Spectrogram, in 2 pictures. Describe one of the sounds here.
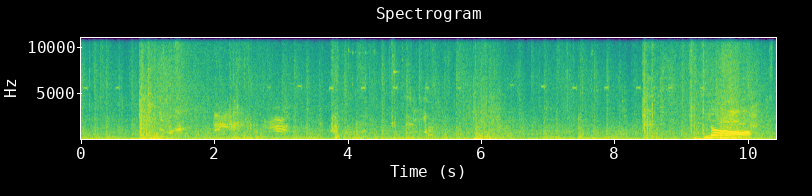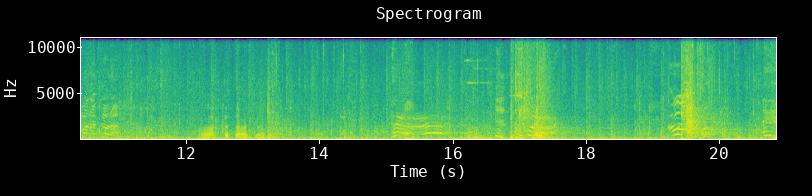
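Gunshots and explosions bang loudly.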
